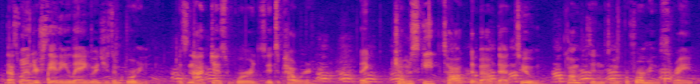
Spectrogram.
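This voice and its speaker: A man's voice: mid-range voice, sing-song, normal speed, gravelly. Earnest student guy played by a man explaining stuff to a classmate, radio drama, lots of background noise. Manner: explanatory, checks with "right?" and "you know". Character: earnest, academically-driven male student explaining ideas to classmate. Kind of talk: amateur radio drama, conversational. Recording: noisy outdoor ambience.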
